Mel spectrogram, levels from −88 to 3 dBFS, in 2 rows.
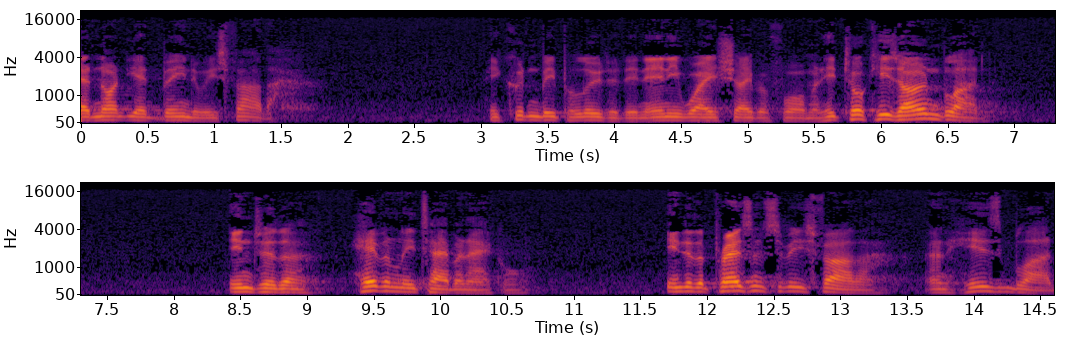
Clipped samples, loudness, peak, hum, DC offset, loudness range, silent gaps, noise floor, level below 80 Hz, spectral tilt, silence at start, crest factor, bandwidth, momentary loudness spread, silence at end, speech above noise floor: under 0.1%; -30 LUFS; -6 dBFS; none; under 0.1%; 7 LU; none; -58 dBFS; -72 dBFS; -4.5 dB/octave; 0 s; 26 dB; 17.5 kHz; 18 LU; 0 s; 29 dB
